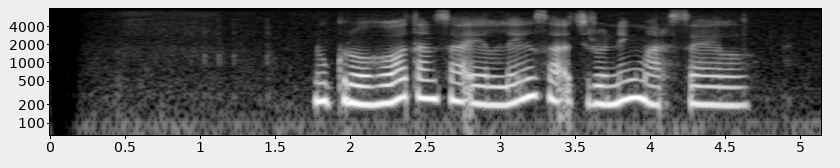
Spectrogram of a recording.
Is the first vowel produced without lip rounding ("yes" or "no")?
no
